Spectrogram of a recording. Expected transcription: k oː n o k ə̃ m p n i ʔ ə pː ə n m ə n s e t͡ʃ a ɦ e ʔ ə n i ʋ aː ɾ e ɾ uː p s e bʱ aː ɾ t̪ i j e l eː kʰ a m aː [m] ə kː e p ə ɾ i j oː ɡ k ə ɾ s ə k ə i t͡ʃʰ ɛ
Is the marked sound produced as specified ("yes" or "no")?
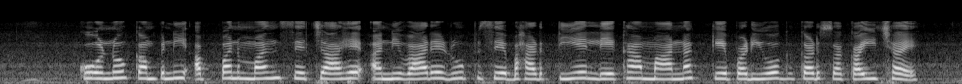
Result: no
